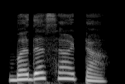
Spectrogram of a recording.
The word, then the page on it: ಬದಸಾಟ: kannada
